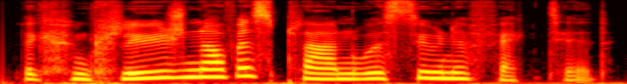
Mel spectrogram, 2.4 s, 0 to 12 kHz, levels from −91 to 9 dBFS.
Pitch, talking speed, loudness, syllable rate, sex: 240 Hz, 205 wpm, -16 LUFS, 5.5 syllables/s, female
